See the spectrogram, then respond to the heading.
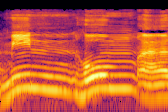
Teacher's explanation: tuan-tuan tidak perlu baca dia di dalam keadaan dengung. Jelaskan saja. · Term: izhar halki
